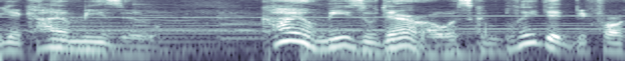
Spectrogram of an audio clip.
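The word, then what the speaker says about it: 清水: Is it pronounced like Kayomizu? Yeah, Kayomizu.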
